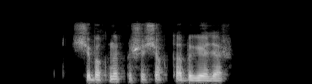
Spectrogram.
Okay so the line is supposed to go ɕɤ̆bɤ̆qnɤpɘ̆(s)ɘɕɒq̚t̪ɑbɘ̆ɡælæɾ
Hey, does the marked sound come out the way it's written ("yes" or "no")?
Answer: no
